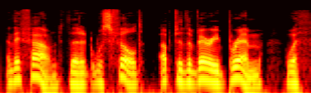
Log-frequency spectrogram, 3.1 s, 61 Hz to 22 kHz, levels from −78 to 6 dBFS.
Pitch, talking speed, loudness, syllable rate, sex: 120 Hz, 250 wpm, -17 LUFS, 5.6 syllables/s, male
